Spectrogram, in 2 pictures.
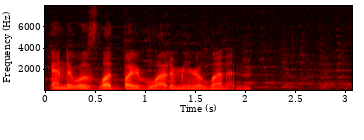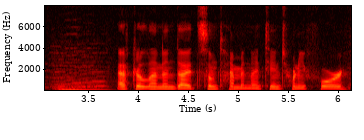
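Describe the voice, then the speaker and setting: Male narrator, mid-pitched, scripted educational explainer delivery, music underneath. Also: rough recording. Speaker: narrator of a puppet show.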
